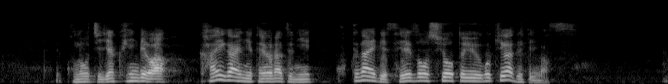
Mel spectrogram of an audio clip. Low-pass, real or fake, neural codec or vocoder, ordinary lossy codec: 7.2 kHz; fake; codec, 16 kHz, 4 kbps, FreqCodec, smaller model; none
